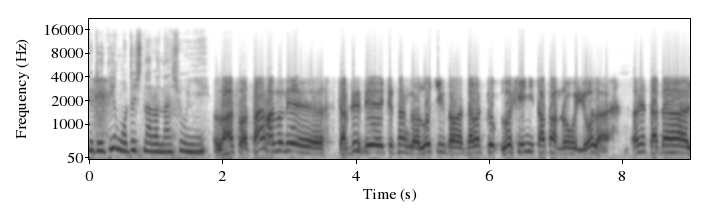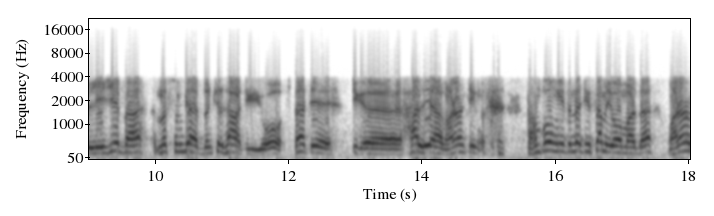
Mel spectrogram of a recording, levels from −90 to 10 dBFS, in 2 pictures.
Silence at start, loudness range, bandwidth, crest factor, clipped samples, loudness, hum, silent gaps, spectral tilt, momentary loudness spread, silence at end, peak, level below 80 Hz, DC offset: 0 s; 1 LU; 14 kHz; 12 dB; under 0.1%; -13 LUFS; none; none; -5 dB/octave; 6 LU; 0 s; -2 dBFS; -46 dBFS; under 0.1%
